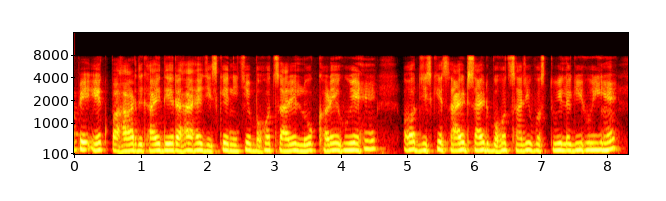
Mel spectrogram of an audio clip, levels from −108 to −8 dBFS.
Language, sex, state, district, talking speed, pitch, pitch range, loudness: Hindi, male, Uttar Pradesh, Ghazipur, 180 wpm, 200 Hz, 190-210 Hz, -25 LUFS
